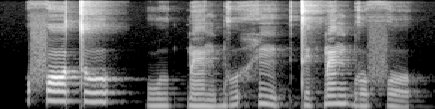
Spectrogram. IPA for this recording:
f ɔ˦ t o˦ | w u˨ k͡p ɛ̃˨ ɡ͡b u˨˦ h ĩ˦˨ | t e˨ k͡p ɛ̃˧ ɡ͡b o˨ f o˨

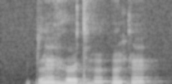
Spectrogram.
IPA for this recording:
p l ɛ̃ ɦ ə˞ dʱ ə̃ | ə̃ k ɛ̃

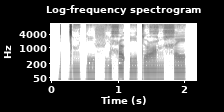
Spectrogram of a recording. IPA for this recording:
ǀ ɑ̤˧ k i˩ f i̤˧˥ ħ ʊ˥ ʔ iː˧˥ t u˧˥ ʕ ɑ̤˥ χ e˥

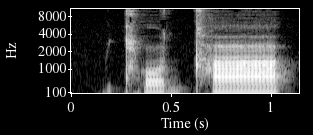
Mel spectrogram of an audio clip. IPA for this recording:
cʰ o d tʰ a

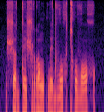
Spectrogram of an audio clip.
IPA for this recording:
ʃ ɜ d t e ʃ r ɔ ŋ k w e d v o x ǀʰ o v ɔ x

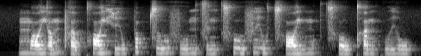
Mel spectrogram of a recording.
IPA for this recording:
m ɔː˨ j ɐ˨˥ m pʰ ɐ˨˩ w kʰ ɔː˧ j h iː˨ w p ɐ˥ p̚ t͡s uː˨˧ f uː˨˧ ŋ t͡s ɪ˨˧ ŋ t͡sʰ uː˧ f iː˧ w t͡sʰ ɔː˨ j m ʊ˧ k̚ t͡sʰ o˨˧ w kʰ ɐ˧ n kʷ iː˧ w

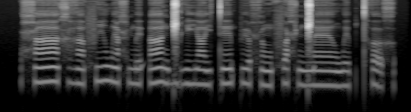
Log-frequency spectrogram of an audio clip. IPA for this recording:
ħ ãː x ɦ ã f i w ẽ ħ m e ʔ ã ɡ͡ǁ i j ã j t ẽ p y ħ ũ f ʌ ħ ŋ͡ǁ ɛ̃ː w e p tʰ ʌ x

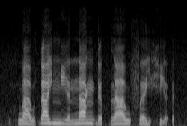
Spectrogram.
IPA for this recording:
h w a˨˩ w ɗ a˧ j ɲ i˨˩ ə̯ n a˧ ŋ ɗ ə˨˩ p̚ l a˧ w f ə˨˩ j h ḭ˧˨ ə̯ ʔ

